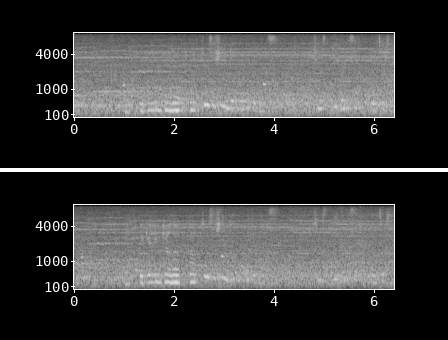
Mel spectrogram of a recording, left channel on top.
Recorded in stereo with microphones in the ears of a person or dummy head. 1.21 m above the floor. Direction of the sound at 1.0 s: 55° right (ahead or behind).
